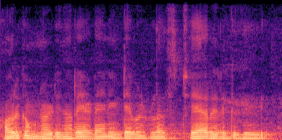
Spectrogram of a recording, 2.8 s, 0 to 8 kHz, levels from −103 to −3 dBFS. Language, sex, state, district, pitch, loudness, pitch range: Tamil, male, Tamil Nadu, Kanyakumari, 110 Hz, -15 LUFS, 105-115 Hz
